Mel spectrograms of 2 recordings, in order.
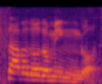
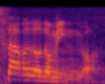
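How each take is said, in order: Both takes have the same delivery.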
